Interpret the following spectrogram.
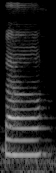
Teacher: تا کی آواز باریک ہوتی ہے، جیسے بچے بولتے ہیں نا تا، ایسے ہوتی ہے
